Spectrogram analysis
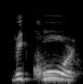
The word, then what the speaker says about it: record: I will record you. Record. Karena ketika dia mau dinyatakan sebagai verb, maka dia harus di-stress di second syllable.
